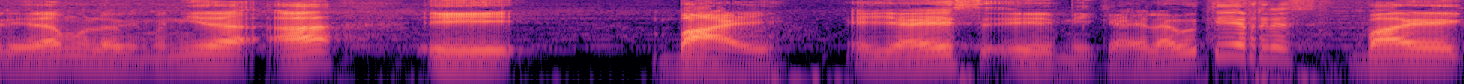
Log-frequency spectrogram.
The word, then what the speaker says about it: BHAE: Pero bueno, quedó Bae porque somos de San Juan y lo decimos como claro. se escribe.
